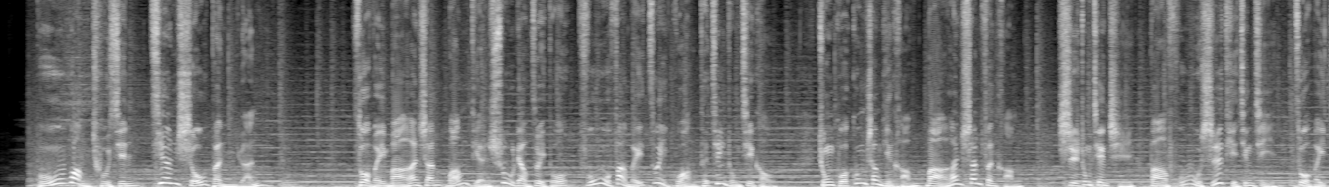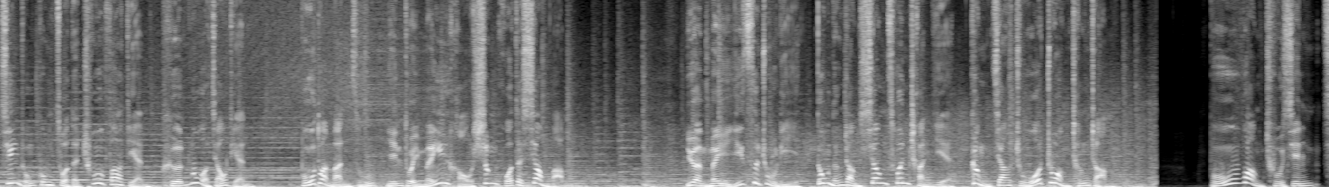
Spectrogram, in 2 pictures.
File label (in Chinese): 大气专题; 工商银行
